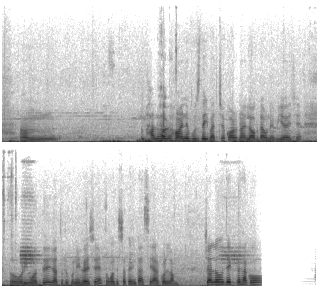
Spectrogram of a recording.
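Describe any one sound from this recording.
A young woman talks animatedly, close to a microphone.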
